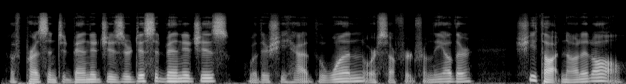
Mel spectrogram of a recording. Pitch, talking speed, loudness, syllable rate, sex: 120 Hz, 170 wpm, -20 LUFS, 6.0 syllables/s, male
